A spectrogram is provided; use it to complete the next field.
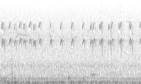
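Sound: wild bird tooping calls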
